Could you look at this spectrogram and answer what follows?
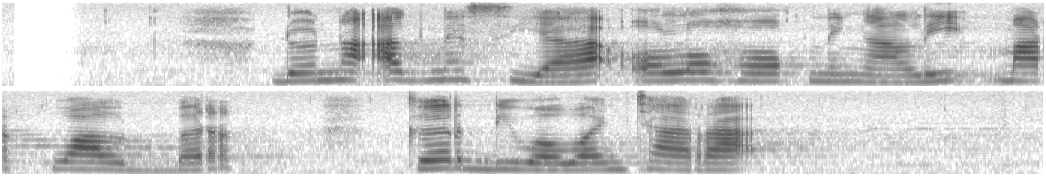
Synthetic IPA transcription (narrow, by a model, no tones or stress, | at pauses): dɔnaʔaɡ̚nɛsiaʔɔlɔɦɔk̚niŋalimarkwalbərk̚ː | ɨrdiwawaɲt͡ʃaɾa̰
